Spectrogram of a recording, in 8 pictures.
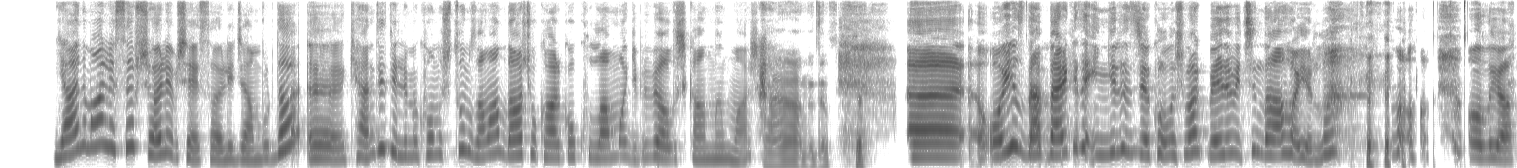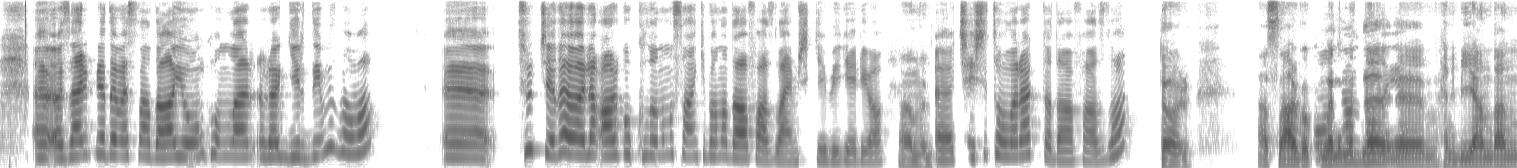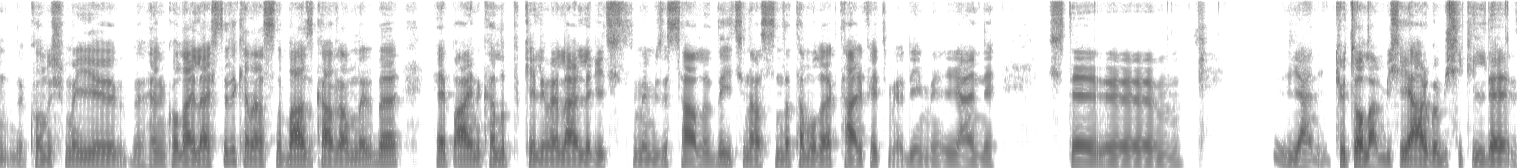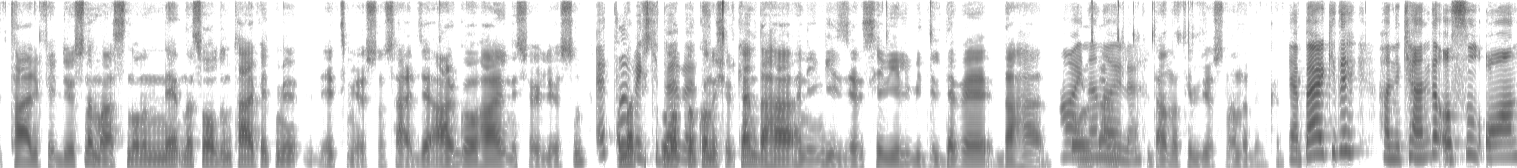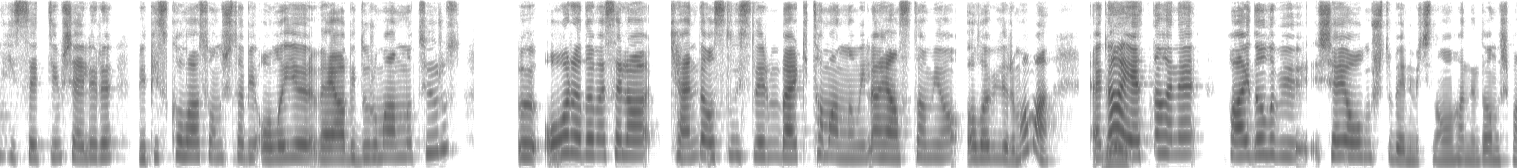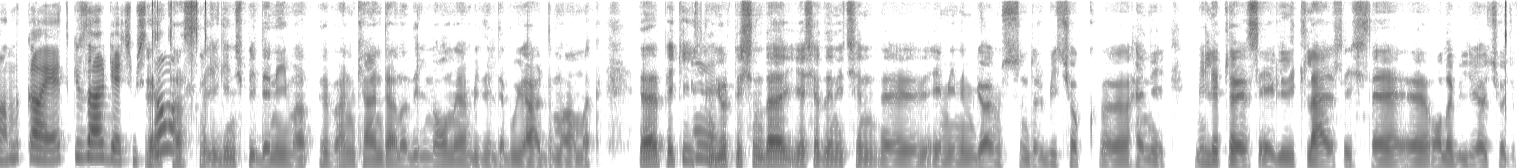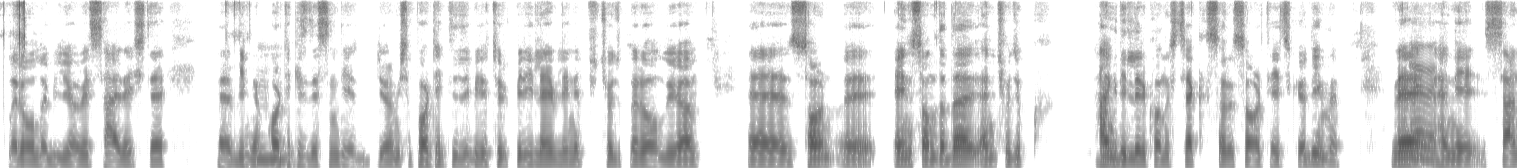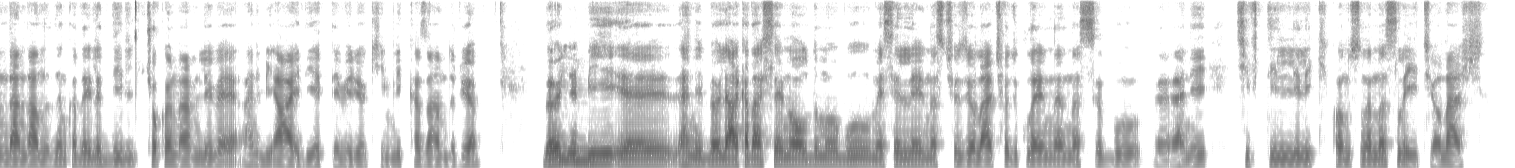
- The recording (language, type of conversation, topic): Turkish, podcast, Dil, kimlik oluşumunda ne kadar rol oynar?
- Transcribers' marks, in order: tapping; chuckle; laughing while speaking: "hayırlı o o oluyor"; chuckle; other background noise; chuckle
